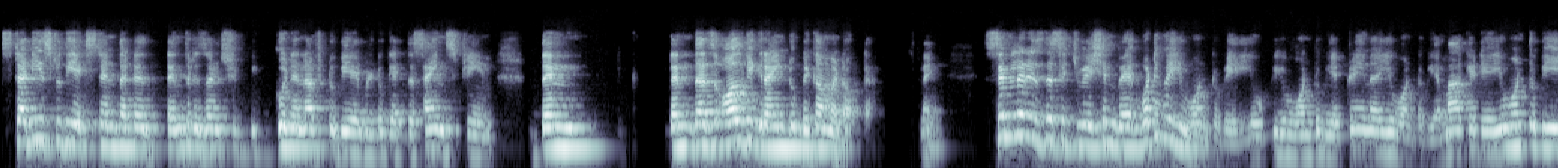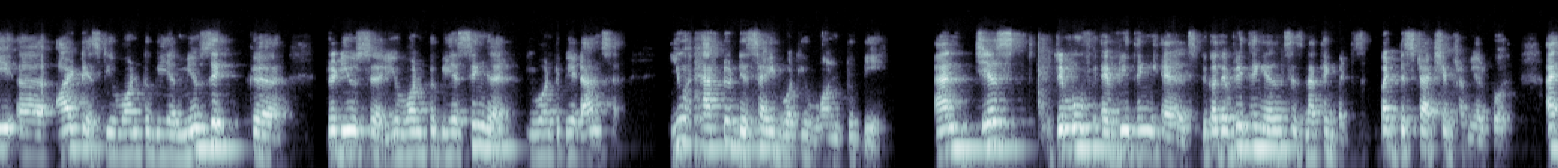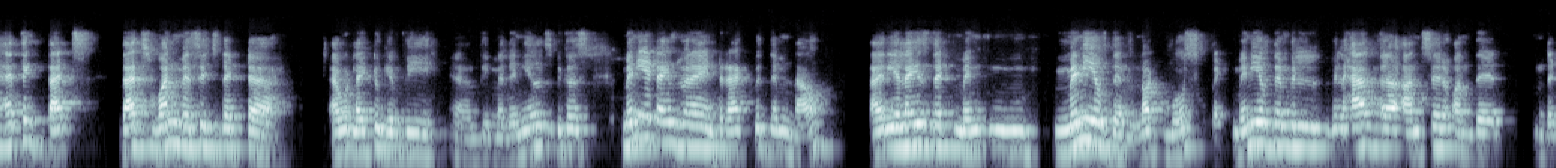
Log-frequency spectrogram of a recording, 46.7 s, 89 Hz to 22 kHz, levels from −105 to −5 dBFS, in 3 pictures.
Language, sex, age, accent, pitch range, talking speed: English, male, 30-49, Indian, 150-185 Hz, 195 wpm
